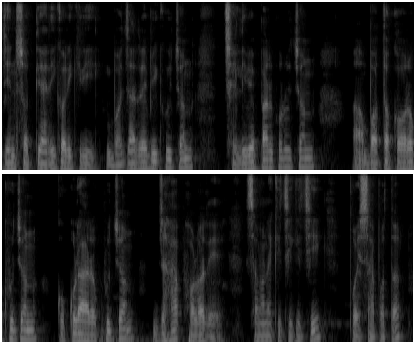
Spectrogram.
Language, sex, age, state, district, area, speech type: Odia, male, 60+, Odisha, Boudh, rural, spontaneous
